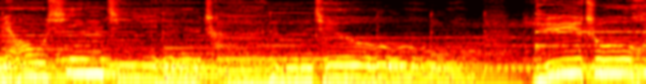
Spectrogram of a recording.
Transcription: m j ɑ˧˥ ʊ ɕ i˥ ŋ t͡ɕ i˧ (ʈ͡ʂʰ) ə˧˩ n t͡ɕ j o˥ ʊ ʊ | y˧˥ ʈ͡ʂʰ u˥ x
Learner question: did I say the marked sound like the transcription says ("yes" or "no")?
yes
